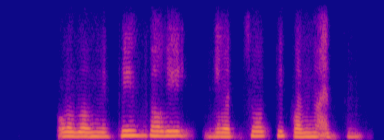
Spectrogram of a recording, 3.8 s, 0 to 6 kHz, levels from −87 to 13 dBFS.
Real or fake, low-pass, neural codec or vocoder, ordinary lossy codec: fake; 5.4 kHz; codec, 16 kHz, 0.5 kbps, FreqCodec, smaller model; Opus, 32 kbps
